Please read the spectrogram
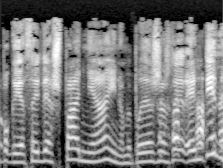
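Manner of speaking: mock Spanish-from-Spain lisp; lisping andalusian accent. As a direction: put on a Castilian lisp. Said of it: "aprendiendo a hablar con la Z". (acento andaluz ceceante)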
